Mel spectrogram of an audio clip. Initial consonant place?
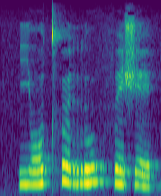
palatal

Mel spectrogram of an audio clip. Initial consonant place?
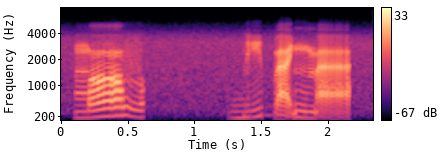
labial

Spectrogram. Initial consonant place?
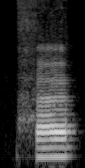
glottal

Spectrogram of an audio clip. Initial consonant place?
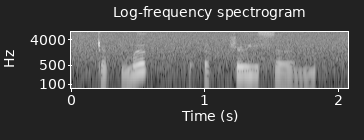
retroflex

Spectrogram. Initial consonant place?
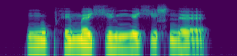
velar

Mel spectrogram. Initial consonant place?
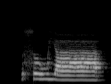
alveolar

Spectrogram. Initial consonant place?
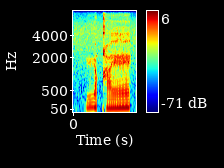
uvular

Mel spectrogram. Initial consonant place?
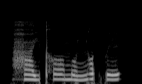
glottal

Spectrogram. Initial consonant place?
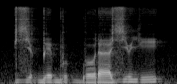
alveolar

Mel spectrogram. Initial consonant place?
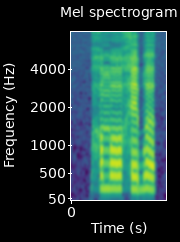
glottal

